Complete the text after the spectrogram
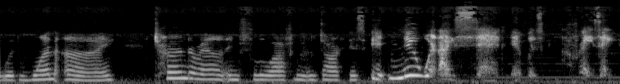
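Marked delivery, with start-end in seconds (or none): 3.7-6.2 hushed, voiceless storytelling aside; awed whisper. Real, not acted. Storyteller telling viewers of the owl's wink, awed whisper. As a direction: whisper it like an uncanny secret.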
